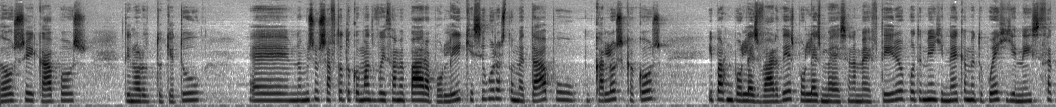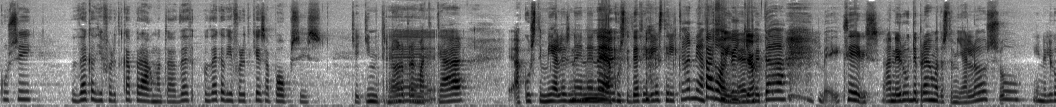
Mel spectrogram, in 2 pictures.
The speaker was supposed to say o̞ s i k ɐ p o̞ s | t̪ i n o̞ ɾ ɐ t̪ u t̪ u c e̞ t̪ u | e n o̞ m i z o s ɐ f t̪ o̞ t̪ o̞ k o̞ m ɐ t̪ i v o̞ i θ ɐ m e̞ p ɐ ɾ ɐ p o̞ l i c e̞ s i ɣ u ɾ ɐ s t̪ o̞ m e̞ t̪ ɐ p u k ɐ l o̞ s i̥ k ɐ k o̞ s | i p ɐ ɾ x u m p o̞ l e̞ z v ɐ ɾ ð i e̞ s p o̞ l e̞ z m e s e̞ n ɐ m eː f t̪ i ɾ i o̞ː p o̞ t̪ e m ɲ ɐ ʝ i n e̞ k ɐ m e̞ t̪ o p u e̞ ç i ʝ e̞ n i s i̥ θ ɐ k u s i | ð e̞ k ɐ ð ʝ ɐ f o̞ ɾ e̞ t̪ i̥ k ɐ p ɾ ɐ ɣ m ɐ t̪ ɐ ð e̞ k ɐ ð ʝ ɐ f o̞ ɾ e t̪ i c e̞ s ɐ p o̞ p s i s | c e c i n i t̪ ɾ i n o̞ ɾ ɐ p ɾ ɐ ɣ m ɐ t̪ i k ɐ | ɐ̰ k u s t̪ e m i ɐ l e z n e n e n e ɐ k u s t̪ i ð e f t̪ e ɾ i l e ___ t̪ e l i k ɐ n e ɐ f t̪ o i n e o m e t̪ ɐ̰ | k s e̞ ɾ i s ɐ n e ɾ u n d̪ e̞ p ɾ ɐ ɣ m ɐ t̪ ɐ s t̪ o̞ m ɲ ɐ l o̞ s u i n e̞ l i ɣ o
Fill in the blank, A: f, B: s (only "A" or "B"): B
